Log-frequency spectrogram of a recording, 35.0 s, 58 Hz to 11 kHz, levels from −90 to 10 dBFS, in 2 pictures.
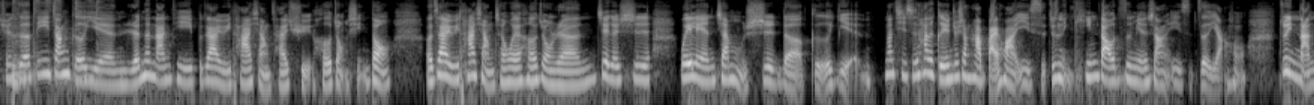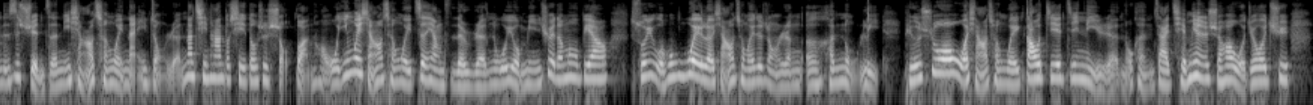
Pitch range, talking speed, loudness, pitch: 175-230 Hz, 265 characters per minute, -19 LUFS, 200 Hz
